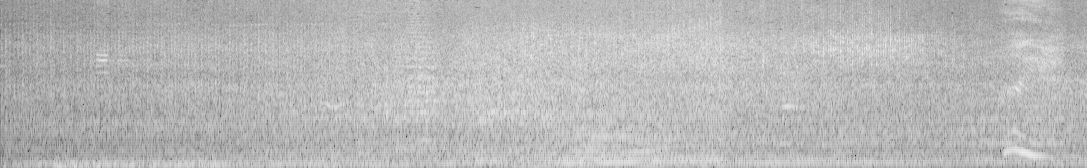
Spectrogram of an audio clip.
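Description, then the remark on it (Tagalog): A steady, loud engine rumble from a jeepney ride through street traffic on a hot day, with passing vehicle noise, a brief tonal whine in the middle and a short squeal near the end. “Bakit pa kasi ako nag-jeep? Dapat talaga nag-taxi na lang ako.”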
